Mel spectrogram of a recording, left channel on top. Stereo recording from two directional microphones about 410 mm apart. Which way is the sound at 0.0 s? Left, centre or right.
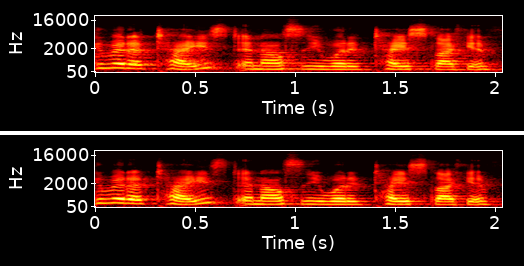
Centre.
